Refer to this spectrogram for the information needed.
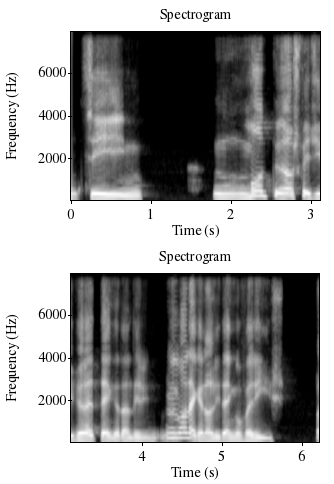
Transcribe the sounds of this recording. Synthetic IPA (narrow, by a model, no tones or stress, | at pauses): si | molt̪ilosfet͡ʃifionet̪ːɛŋɡot̪ant̪iinːɔnɛkːenːõnlit̪ɛŋɡofeliːt͡ʃi̥ | p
